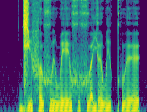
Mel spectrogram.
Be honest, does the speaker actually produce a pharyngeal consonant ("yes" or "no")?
no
